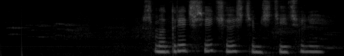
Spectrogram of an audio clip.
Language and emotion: Russian, sad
